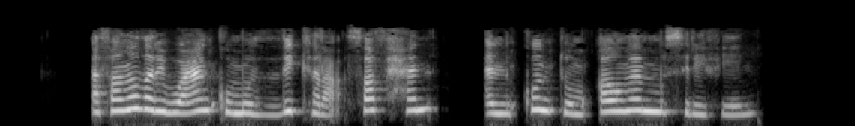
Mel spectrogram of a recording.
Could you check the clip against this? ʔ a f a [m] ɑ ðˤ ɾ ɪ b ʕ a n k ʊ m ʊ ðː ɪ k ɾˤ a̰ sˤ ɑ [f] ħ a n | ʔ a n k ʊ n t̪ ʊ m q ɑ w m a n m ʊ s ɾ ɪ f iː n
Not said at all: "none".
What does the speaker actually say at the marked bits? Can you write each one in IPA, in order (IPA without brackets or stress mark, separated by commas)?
n, f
